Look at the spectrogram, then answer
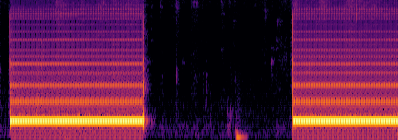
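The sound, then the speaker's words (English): A loud, steady electronic telephone dial tone sounds for about two seconds as someone makes a phone call, cuts to silence broken by one soft thump, then returns just as loud and even. “I got to make a quick phone call.”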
